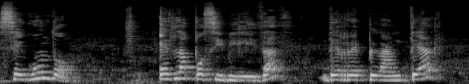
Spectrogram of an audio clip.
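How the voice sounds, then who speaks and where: Over noticeable background noise and audible room echo, a woman with a Mexican accent speaks at a very slow pace, her pitch fairly high and her intonation lively. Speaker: journalist and communication expert. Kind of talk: interview.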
